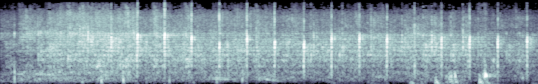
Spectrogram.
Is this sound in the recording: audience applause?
yes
